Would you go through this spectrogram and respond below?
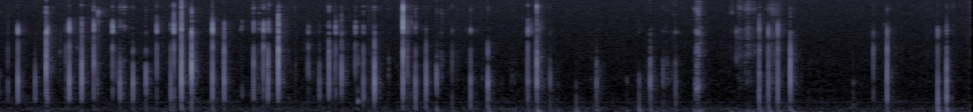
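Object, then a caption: Small wooden pieces. Pieces of wood are tapped and handled, giving a rapid, irregular series of short, dry clicks and knocks. Each tap is sharp and bright and dies away almost instantly, over a quiet low background.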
